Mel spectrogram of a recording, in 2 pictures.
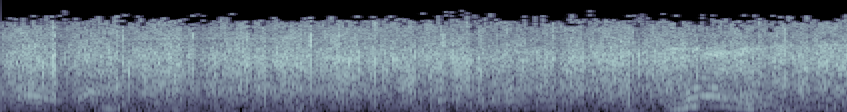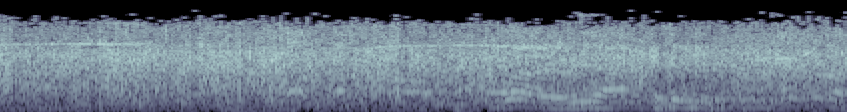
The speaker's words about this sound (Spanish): ¡Un aplauso para él!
